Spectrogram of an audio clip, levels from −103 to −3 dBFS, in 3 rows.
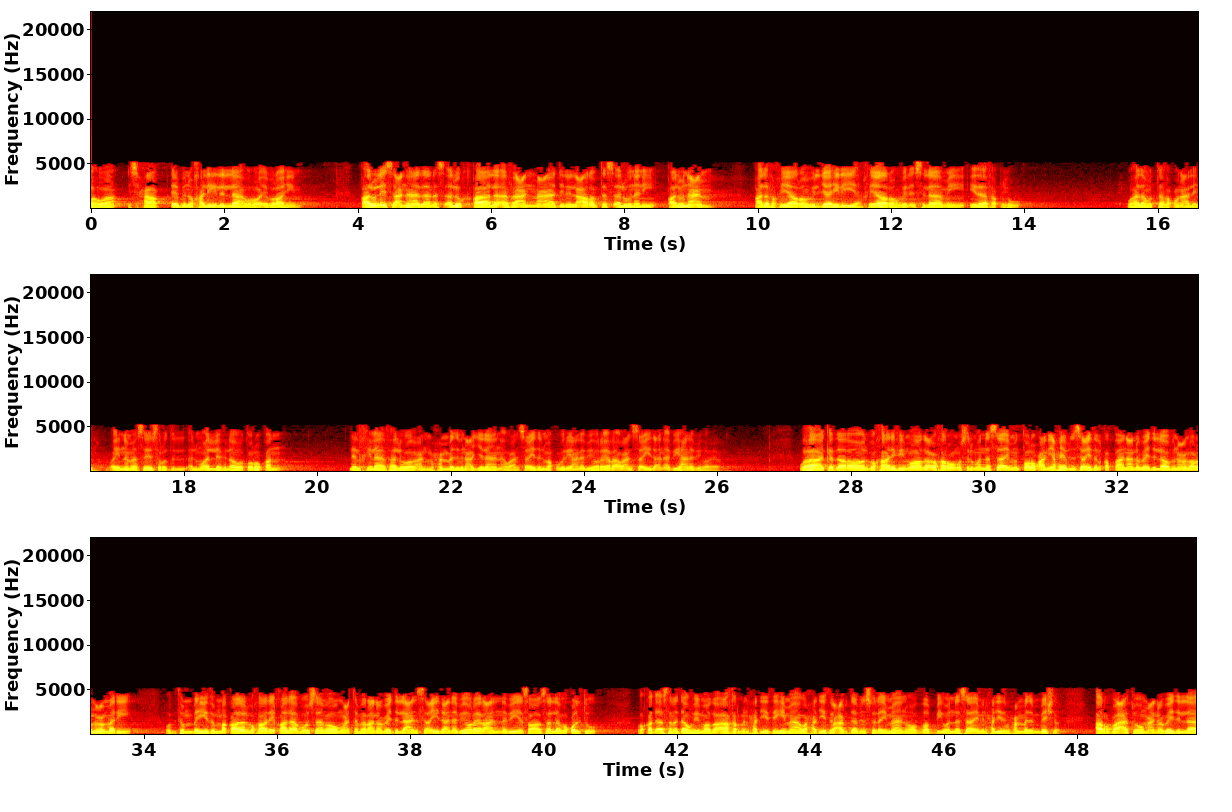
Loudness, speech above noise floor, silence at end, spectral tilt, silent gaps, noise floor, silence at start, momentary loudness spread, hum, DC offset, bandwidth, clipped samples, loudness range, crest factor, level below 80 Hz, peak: -26 LUFS; 36 dB; 0 s; -11.5 dB/octave; none; -61 dBFS; 0 s; 8 LU; none; under 0.1%; 5.4 kHz; under 0.1%; 5 LU; 20 dB; -60 dBFS; -6 dBFS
